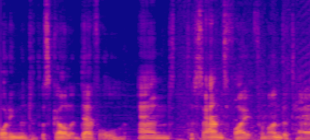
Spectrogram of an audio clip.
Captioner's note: death sound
